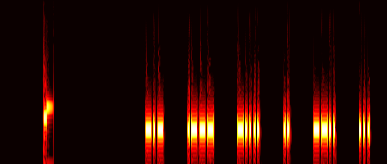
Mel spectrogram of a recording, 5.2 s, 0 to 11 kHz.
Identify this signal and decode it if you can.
Morse code, heard as a keyed tone, about 42 wpm, spaced as for 20 wpm, 700 Hz. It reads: KJ6IZS
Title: USA Call Signs - 6 Characters - 4x Character Spacing - 45wpm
